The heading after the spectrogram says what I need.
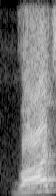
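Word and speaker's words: watch: वॉच में आपने टी क्यों लिखा है, कितनी दफा वॉच वर्ड हो चुका है। वॉच में बहुत दफा करवा चुका हूं, उसमें बताया टी साइलेंट है।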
